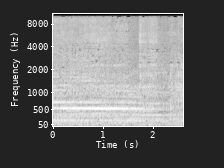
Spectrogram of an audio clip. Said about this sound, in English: Where are all these people on motorcycles coming? There's like 20 people on motorcycles. That's ridiculous. All of a sudden.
